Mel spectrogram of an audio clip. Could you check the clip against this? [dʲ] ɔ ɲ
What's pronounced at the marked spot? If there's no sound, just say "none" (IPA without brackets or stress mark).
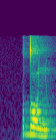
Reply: d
